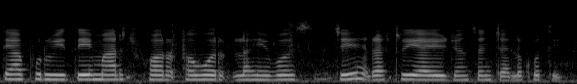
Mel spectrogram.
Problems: constant background noise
